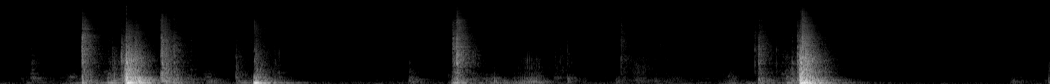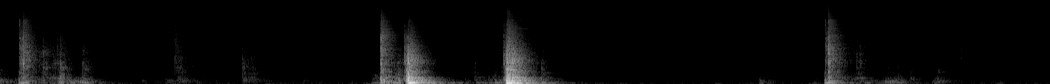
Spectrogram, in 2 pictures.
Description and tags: Door Hard To Close
This door is hard to close, so I ram it extra hard into the lock. 3 takes. Comes with door opening too.
Recorded with Zoom H2. Edited with Audacity.
locking, house, entrance, living-room, close, wood, wooden, lock, domestic, door, closing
